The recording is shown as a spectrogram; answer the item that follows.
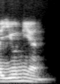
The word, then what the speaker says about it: union: Kayak contohnya a union, di sini pakai y, pakai y ya, bacanya a union, a woman, a pen.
